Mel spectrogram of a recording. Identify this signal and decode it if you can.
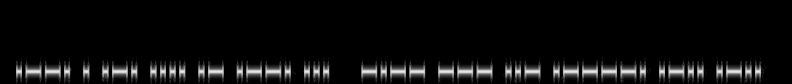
Morse code, heard as a keyed tone, about 25 wpm, 600 Hz. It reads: PERHAPS YOU'LL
